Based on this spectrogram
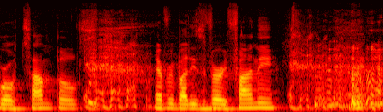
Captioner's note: laugh; laugh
